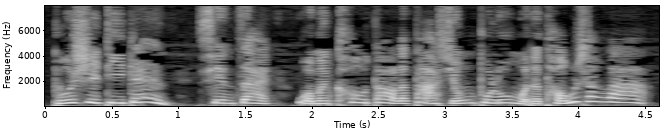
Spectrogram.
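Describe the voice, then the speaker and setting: A man voicing a small, clever goldfish in a storybook, high-pitched, chirpy and urgent. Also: moderate pace, a little mellow, husky, dry recording, clean studio sound. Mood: eager. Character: little clever goldfish, eager and helpful.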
